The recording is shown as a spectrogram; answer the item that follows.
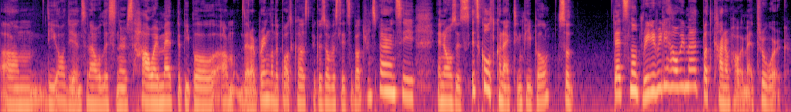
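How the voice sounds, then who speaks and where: Woman, fairly low voice, podcast host, friendly, casual interview. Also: a little mellow. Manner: friendly, asks follow-up questions.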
